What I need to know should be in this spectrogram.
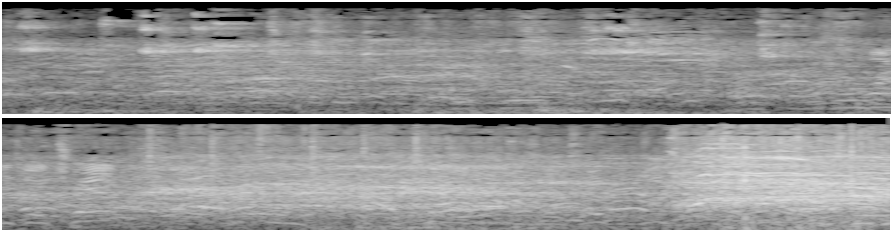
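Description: A large crowd murmurs and calls out in an echoing gym.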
